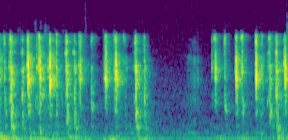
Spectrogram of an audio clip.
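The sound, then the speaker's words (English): Rapid, crisp clacking of keys on a mechanical keyboard, in quick irregular bursts with a brief pause midway before the typing resumes. “Hey, we got a little typing audio going on there. Yeah, that's John's mechanical keyboard.”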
